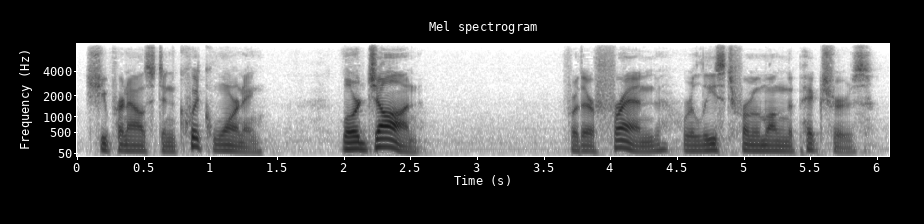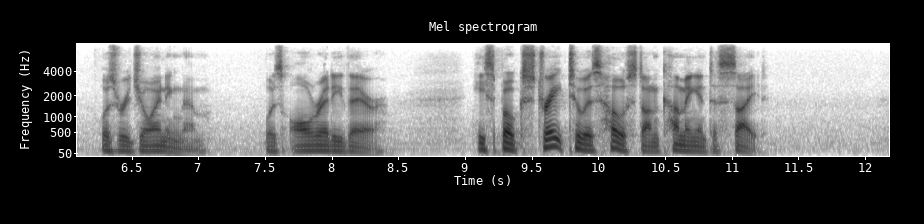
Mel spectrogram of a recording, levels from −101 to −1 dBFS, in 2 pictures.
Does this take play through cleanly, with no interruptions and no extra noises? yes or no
yes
